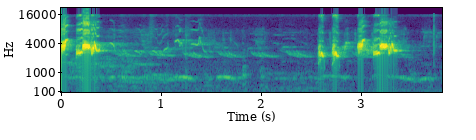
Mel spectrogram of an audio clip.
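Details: Red-whiskered bulbul kept in a cage, singing a brisk short wild-style phrase: clusters of bright liquid whistles, then a soft pause with faint thin notes, then another quick four-note burst.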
